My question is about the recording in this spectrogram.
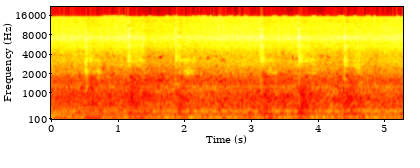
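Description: Chopped bell peppers, tomato and onion sizzling in a hot wok as they are stir-fried, with a steady hiss and a short scrape or tap of the spatula against the wok about every two-thirds of a second.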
